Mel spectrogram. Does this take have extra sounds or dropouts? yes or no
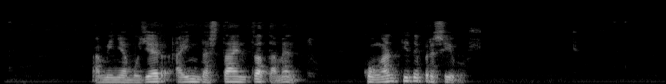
no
